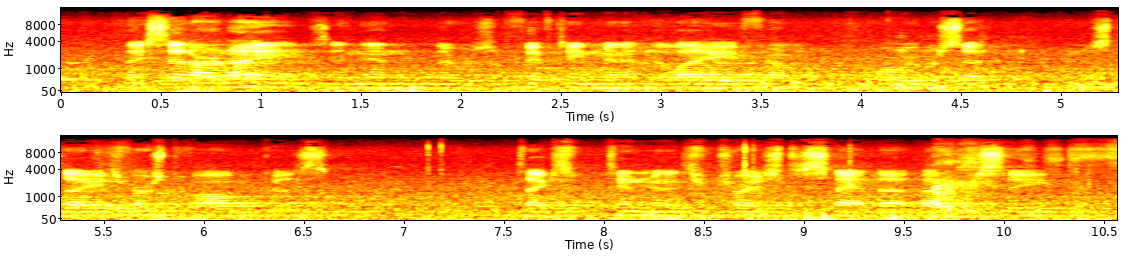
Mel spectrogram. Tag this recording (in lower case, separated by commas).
speech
